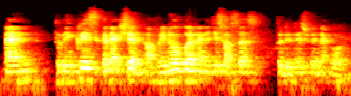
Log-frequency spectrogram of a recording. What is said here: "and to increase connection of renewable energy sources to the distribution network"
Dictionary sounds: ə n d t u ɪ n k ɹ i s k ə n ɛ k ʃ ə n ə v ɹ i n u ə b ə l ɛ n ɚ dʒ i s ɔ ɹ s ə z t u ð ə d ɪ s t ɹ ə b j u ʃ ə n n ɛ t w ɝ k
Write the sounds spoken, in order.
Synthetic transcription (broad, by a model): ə n t u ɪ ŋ k ɹ i s k ə n ɛ k ʃ ə n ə f ɹ i n u ə b ə l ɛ n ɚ dʒ i s ɔ s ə s t u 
